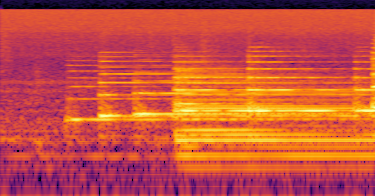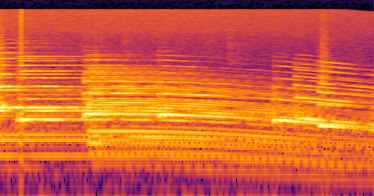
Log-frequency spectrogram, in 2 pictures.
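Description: Keyboard music: held piano-like notes begin just under a second in, fuller chords come in soon after, and through the second half the whole sound slides slowly down in pitch.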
